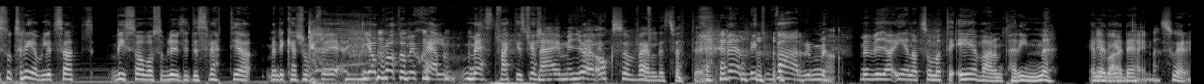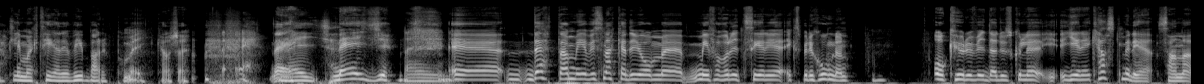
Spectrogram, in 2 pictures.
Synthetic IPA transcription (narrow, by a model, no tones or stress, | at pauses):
ʂɔt̪ʰɾeːvlɪt̪sɔat̪ | vɪsːaːvɔshaɾbliːɪt̪liːt̪əsvɛt̪ːɪɡamɛnd̪ɛkʰanʂəɔksɔɛjɑːɡpɾɑːt̪aɾɔmɛjɧɛlvmɛst̪fak̚t̪ɪsk̪fjanjɑlɔksɔvɛld̪ɪt̪svɛt̪ːɪ̰vɛld̪ɪvaɾmmɛnvɪhaɾeːnat̪sɔmat̪̚d̪ɛʔævaɾmt̪hæːɾɪnːə | ʔɛ̰lːəɾæɖɛsoæɖɛ̰kʰlɪmakt̪ʰeːɾɪəvɪbːaɾpʰɔmɛ̰jkʰa̰nʂə̰ | nɛnɛj | d̪ɛt̪ːamɛvɪsnakːad̪əjɵɔmːɪnfavʊɾiːt̪seːɾɪəʔɛkspɛd̪ɪɧuːnən | ɔkhɵɾɵviːd̪ad̪ɵskɵlːəjeːd̪ɛjkʰast̪mɛd̪ɛsanːa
